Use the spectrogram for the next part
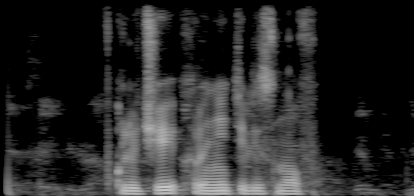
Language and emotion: Russian, neutral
